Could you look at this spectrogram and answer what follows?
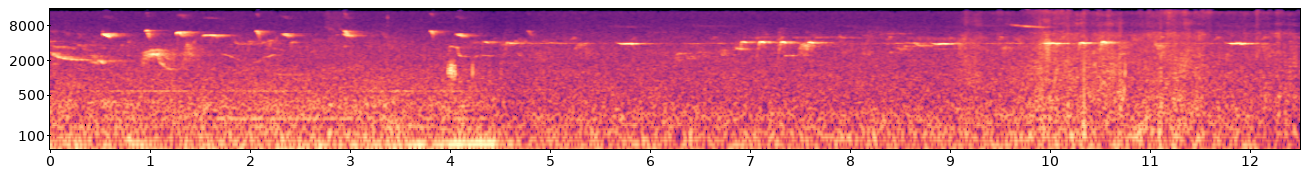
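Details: Common kingfisher, its voice described as sharp and penetrating, repeating short, very high piercing peeps at uneven intervals, roughly one or two a second, with a steady natural background hiss.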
